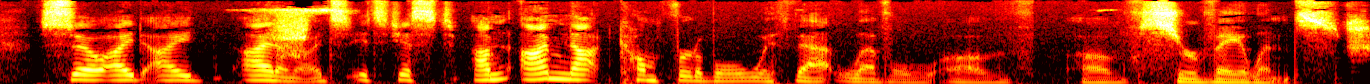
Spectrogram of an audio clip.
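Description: A man's somewhat breathy, fairly high voice at a fairly slow pace, with very wide pitch swings. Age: 40s. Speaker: podcast host. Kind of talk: casual chat.

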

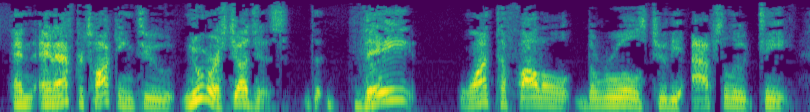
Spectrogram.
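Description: An unremarkable speaking voice from a man, fairly high in pitch, fairly slow, with lively intonation. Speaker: interview podcast host. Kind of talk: casual interview chat.

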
